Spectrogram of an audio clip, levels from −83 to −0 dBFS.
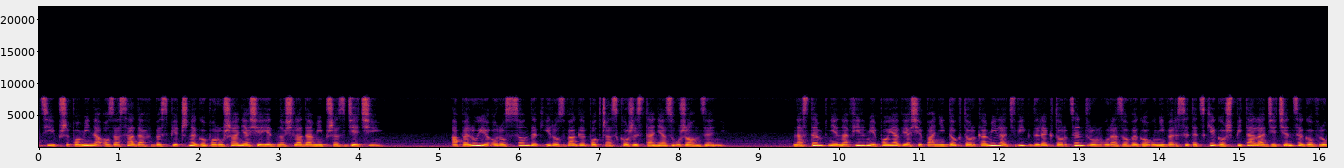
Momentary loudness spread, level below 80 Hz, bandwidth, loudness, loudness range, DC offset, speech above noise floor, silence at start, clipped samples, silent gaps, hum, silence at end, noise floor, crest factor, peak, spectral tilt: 10 LU; -60 dBFS; 8.2 kHz; -19 LUFS; 4 LU; under 0.1%; 30 dB; 0 s; under 0.1%; none; none; 0 s; -49 dBFS; 18 dB; -2 dBFS; -7 dB/octave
